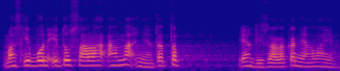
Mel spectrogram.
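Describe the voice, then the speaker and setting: The preacher's voice is high, a bit bright and a little fast as he delivers his sermon in a mosque hall. Conversational in style, he directs questions at those listening, all recorded with a dull, reverberant hall sound.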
